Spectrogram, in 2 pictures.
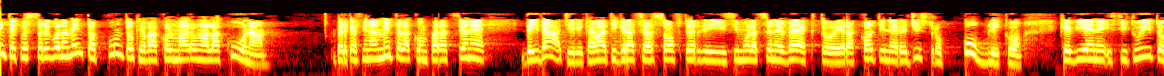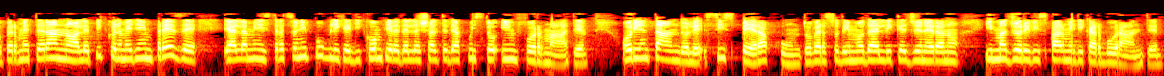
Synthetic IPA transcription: nt̪ekwest̪oɾeɡolament̪oapːunt̪okevaːkːolmaːɾeunalakuːna | perkefːinalment̪elakompaɾat̪sːjoːne | d̪ejd̪aːt̪iɾikavaːt̪iɡɾat̪sːjealsɔft̪werd̪isimulat̪sːjoːnevɛkt̪oɛrakːɔlt̪inelred͡ʒist̪ɾopubːlikokevːjɛːneist̪it̪uiːt̪opermet̪ːeɾanːoalːepikːolemɛːd̪jeimpɾeːzeːalːeamːinist̪ɾat̪sːjoːnipubːliked̪ikompjeɾed̪elːeʃɛlt̪ed̪iakːwist̪oʔiɱformaːt̪eoɾjent̪and̪olesispɛːɾaːpːunt̪ovɛrsod̪ejmod̪ɛlːiked͡ʒɛːneɾanoimad͡ʒːoːɾirisparmid̪ikarbuɾant̪e

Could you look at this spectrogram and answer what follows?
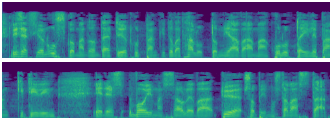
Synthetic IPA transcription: lʔisæksionuskomɑt̪ont̪ɑet̪ːæjot̪kut̪̚pɑŋkit̪oʋɑt̪hɑlut̪ːomiɑɑʋɑmɑːŋkulut̪ːɑjilːepɑŋkːit̪ilinʔedesʋoimɑsːɑoleʋɑːt̪yøsopimust̪ɑʋɑst̪ɑ̰ːn

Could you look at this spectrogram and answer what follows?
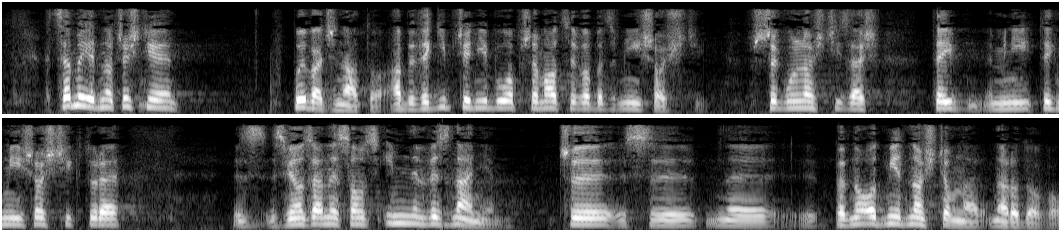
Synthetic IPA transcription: xt̪sɛmɘjɛd̪nɔt͡ʂɛɕɲɛ | fpwɘvat͡ɕnat̪ɔ̰ʔabɘvɛɡʲipt͡ɕɛɲɛbɘwɔpʂɛmɔt̪sɘvɔbɛt̪smɲejʂɔɕt͡ɕḭ | fʂt͡ʂɛɡulnɔɕt͡ɕizaɕ | t̪ɛjt̪ɘxmʲɲejʂɔɕt͡ɕikt̪uɾɛ | zvʲjɔ̃w̃zanɛsɔ̃w̃zinːɘmvɘznaɲɛm | t͡ʂɘs | pɛvnɔ̃w̃ɔd̪mʲjɛnnɔɕt͡ɕɔ̃w̃nanaɾɔd̪ɔ̰vɔ̰̃w̃

